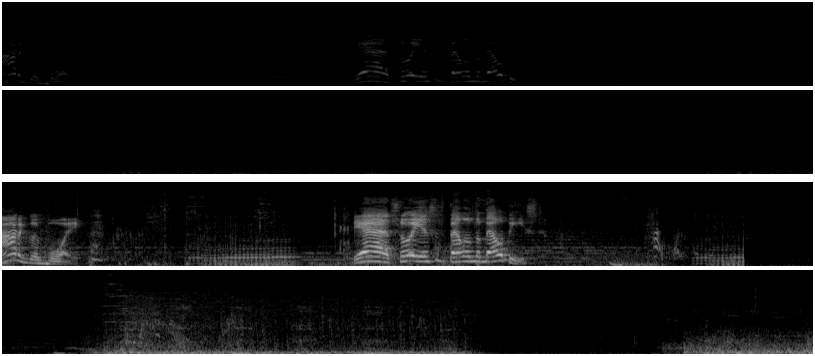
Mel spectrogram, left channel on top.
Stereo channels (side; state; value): left; quieter; 33.0 dB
